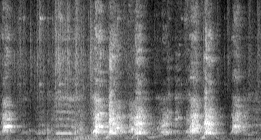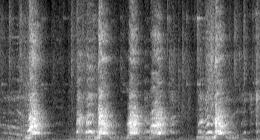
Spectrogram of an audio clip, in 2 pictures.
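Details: Dogs set upon a puppy, giving a tight series of rough, noisy barks and growling snarls in uneven clusters, with brief quiet gaps between bursts.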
